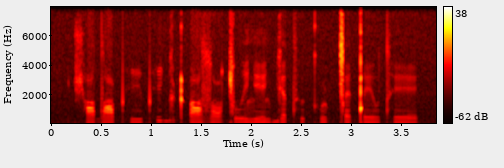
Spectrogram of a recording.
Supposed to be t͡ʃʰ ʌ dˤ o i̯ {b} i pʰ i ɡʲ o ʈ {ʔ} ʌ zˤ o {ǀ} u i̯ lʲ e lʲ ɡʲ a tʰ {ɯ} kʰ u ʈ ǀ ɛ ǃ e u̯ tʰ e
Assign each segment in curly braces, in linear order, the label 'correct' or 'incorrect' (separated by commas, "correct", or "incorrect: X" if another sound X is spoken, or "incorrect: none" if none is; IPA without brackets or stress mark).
incorrect: pʰ, correct, correct, correct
